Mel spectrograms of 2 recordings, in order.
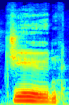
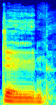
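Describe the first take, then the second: First: It is said with a British accent. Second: It is said with an American accent. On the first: The speaker calls it right. "it's June, as in June Whitfield" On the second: The speaker calls it wrong. "the Americans, a friend of mine pronounces it Dune, and it's like, are you an American?"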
